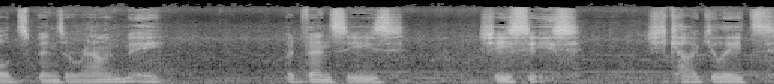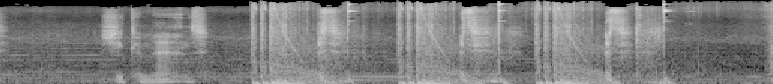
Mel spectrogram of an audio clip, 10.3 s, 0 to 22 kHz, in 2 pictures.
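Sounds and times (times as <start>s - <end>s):
speech: 0.0s - 1.3s, 1.9s - 6.6s, 7.2s - 7.6s, 8.2s - 8.6s, 9.2s - 9.7s
sci-fi blaster shots fired at a tether's attachment point: 6.8s - 9.7s.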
